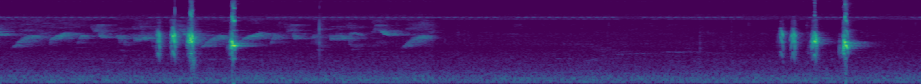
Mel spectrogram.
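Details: Busy morning song of a yellow-vented bulbul: a low warbling chatter leading into a loud three-note bubbly phrase, a pause, then a second rapid burst of liquid notes.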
